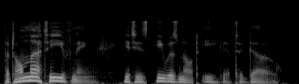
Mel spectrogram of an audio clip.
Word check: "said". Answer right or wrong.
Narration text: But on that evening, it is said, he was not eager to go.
wrong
